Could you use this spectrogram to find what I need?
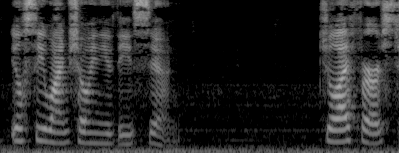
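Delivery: ordinary delivery, nothing marked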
